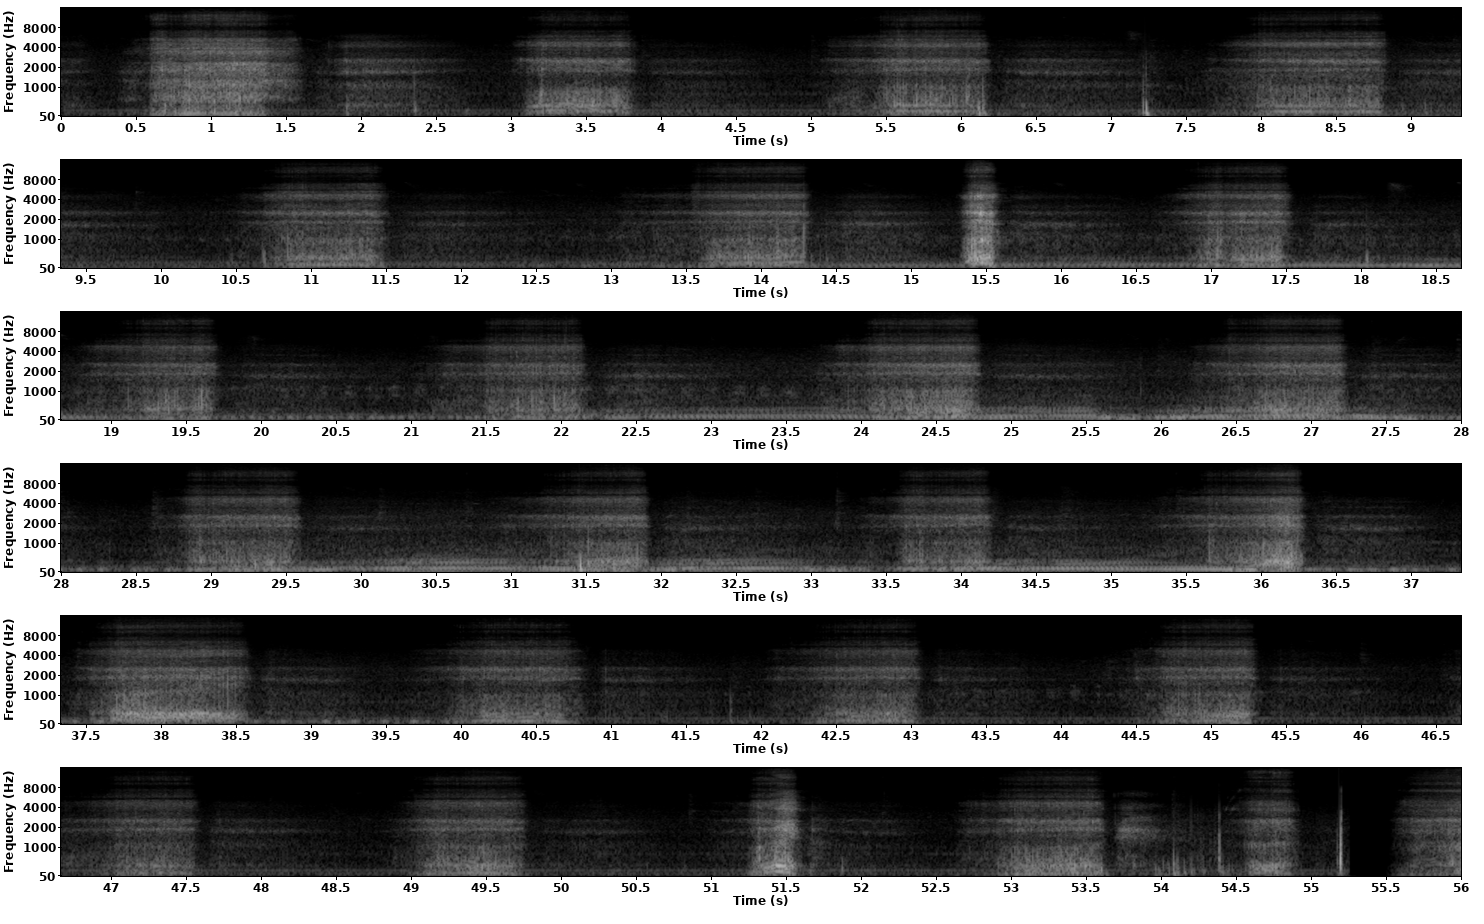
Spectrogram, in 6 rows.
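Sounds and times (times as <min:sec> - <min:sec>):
person snoring: 0:00.0 - 0:04.3, 0:05.1 - 0:06.9, 0:07.6 - 0:09.8, 0:10.5 - 0:12.2, 0:13.0 - 0:20.4, 0:21.1 - 0:27.9, 0:28.7 - 0:41.3, 0:42.0 - 0:43.2, 0:46.6 - 0:48.1, 0:48.9 - 0:49.8, 0:51.1 - 0:52.0, 0:52.6 - 0:55.0, 0:55.6 - 0:56.0.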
